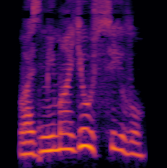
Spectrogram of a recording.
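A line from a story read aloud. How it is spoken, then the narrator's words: Passionate exclamation. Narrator (Russian): воскликнула Ирис горячо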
